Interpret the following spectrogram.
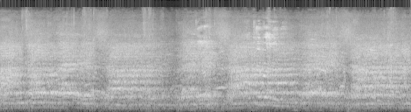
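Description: Many voices singing together, loud and sustained, over crowd noise.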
